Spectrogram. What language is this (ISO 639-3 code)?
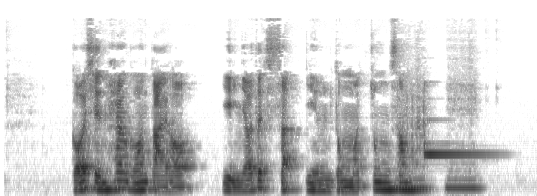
yue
